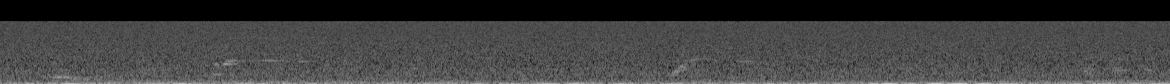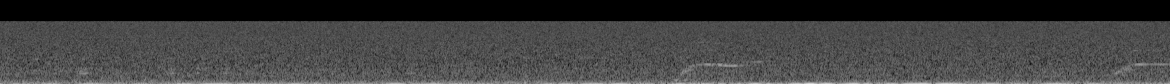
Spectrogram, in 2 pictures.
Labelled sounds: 2.1	2.5	humpback whale, 0.86 to 1.2 kHz
6.8	7.1	humpback whale, 1.0 to 1.3 kHz
18.6	19.1	humpback whale, 0.80 to 0.99 kHz
22.9	23.3	humpback whale, 0.80 to 1.0 kHz

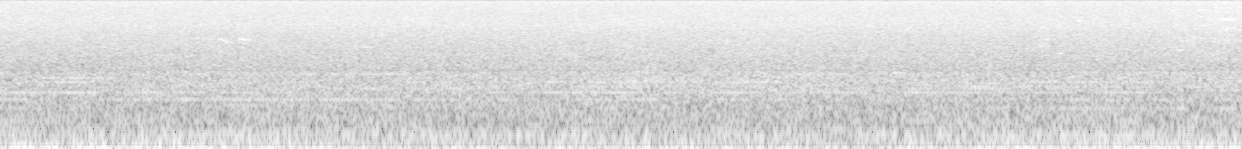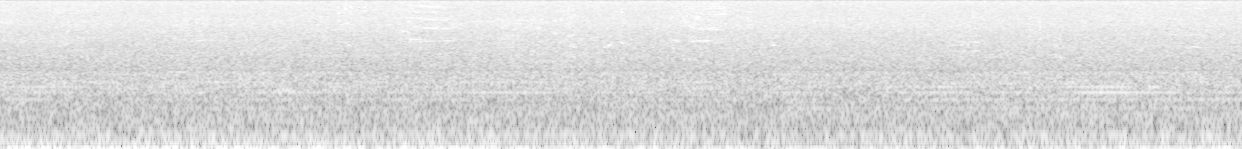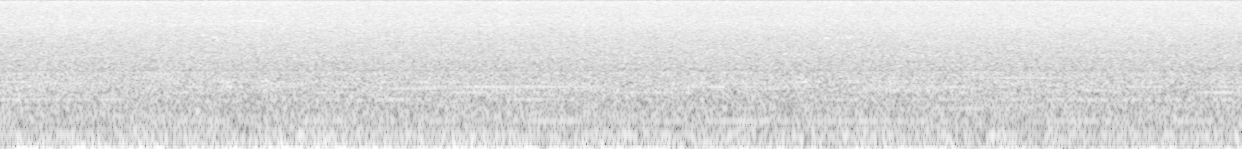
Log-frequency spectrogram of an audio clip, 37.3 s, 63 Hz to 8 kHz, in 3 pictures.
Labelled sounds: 16.5	16.9	Pacific white-sided dolphin, 2.0 to 6.6 kHz
19.4	19.7	Pacific white-sided dolphin, 2.9 to 5.1 kHz

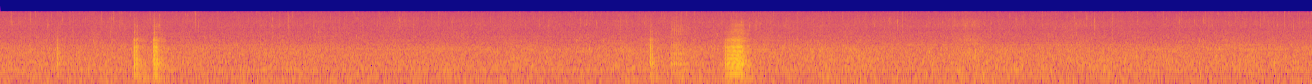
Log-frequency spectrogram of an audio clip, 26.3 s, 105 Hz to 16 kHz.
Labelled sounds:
14.5	14.8	croaking sound likely from a nearby submerged object, 1.4 to 1.6 kHz

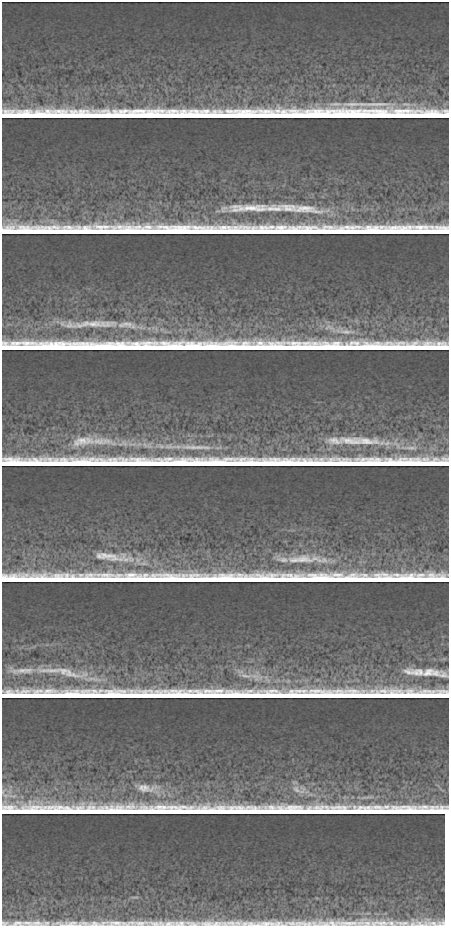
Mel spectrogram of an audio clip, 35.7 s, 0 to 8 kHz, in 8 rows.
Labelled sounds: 22.5	22.9	humpback whale, 1.2 to 1.4 kHz

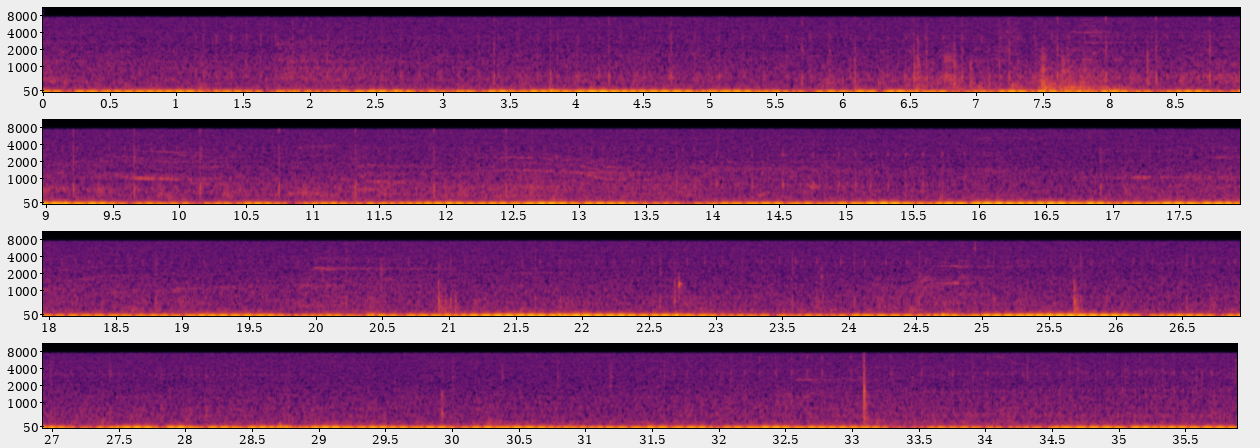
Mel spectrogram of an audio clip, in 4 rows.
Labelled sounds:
1.7	2.3	killer whale, southern Alaska resident, 0.32 to 3.1 kHz
7.7	8.1	killer whale, southern Alaska resident, 2.1 to 7.6 kHz
9.4	10.3	killer whale, southern Alaska resident, 0.69 to 3.8 kHz
11.2	11.7	killer whale, southern Alaska resident, 0.51 to 2.3 kHz
12.2	13.5	killer whale, southern Alaska resident, 0.69 to 2.8 kHz
17.4	17.9	killer whale, southern Alaska resident, 0.78 to 2.9 kHz
18.2	18.9	killer whale, southern Alaska resident, 1.4 to 3.5 kHz
19.8	20.8	killer whale, southern Alaska resident, 0.83 to 4.4 kHz
24.4	25.0	killer whale, southern Alaska resident, 0.55 to 4.8 kHz
32.5	32.8	killer whale, southern Alaska resident, 0.97 to 3.0 kHz

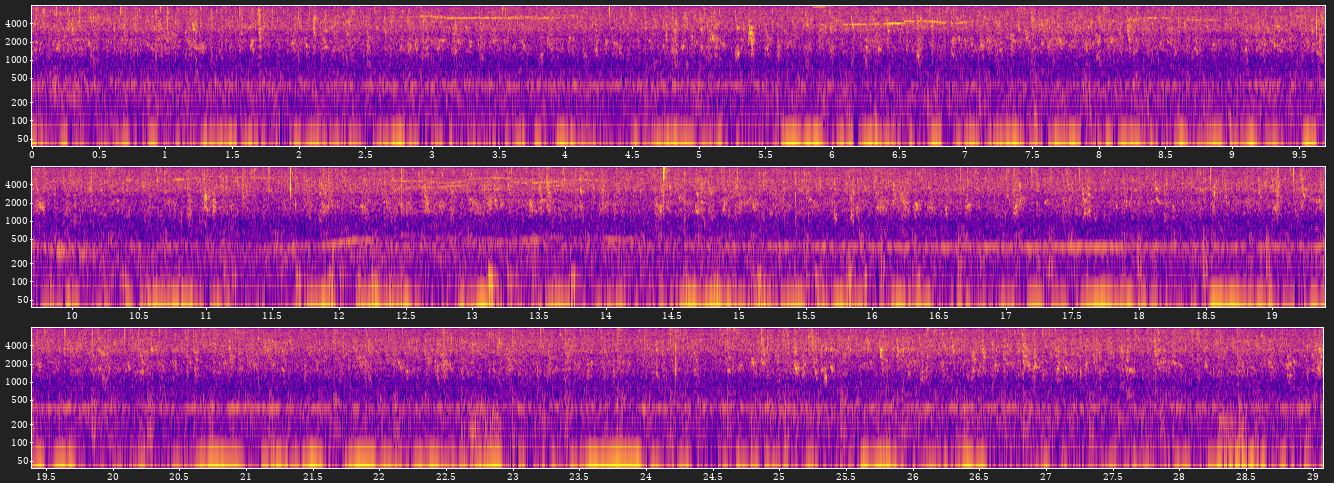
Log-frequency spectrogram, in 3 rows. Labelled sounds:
2.6	4.1	killer whale, southern resident, 4.8 to 8.0 kHz
5.8	7.2	killer whale, southern resident, 3.6 to 8.0 kHz
8.1	9.0	killer whale, southern resident, 4.3 to 8.0 kHz
10.7	14.0	killer whale, southern resident, 3.0 to 5.8 kHz

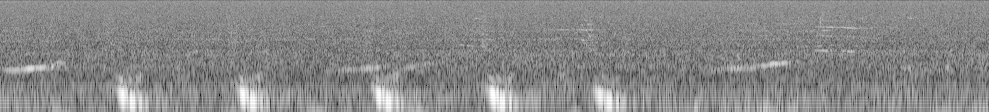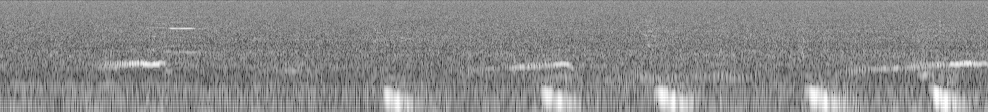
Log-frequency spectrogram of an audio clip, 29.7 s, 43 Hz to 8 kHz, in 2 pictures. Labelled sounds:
12.2	13.0	humpback whale, 2.0 to 2.3 kHz
17.0	17.8	humpback whale, 2.0 to 2.3 kHz

